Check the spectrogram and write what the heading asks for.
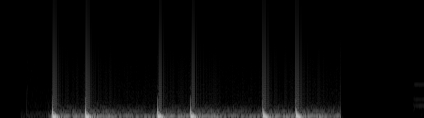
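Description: A heartbeat sound effect: three slow lub-dub double beats, about one a second, over a low rumble, cutting off suddenly.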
